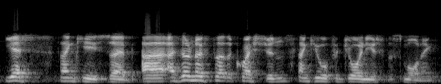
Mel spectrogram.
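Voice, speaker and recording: A man's voice: a little high, expressive, fast talker. A male company spokesman making formal closing remarks on an earnings call. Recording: narrow phone-line conference call audio.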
